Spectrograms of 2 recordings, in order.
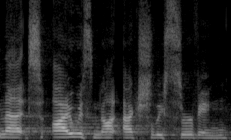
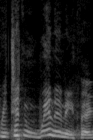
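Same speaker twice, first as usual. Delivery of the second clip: put-on stubborn, outspoken kid, flat and plain delivery; 4 semitones higher, 3 dB quieter than usual. Retelling a son refusing his Little League trophy: imitating a loud statement. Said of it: "he said this really loudly".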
